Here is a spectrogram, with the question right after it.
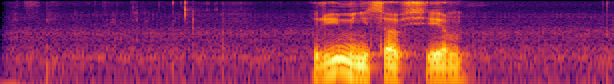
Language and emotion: Russian, sad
